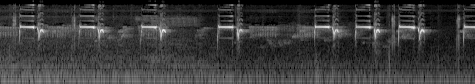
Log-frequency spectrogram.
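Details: Calls of a male bar-winged prinia, played as a lure to get other prinias singing: loud abrupt high click-and-slur notes repeated in pairs and triplets, separated by brief soft twittering phrases.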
